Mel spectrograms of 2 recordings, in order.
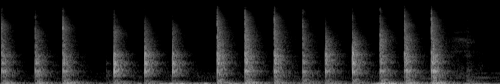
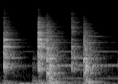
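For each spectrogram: First: About fifteen quick, dull taps that die almost at once, with no metallic ring: a well-damped turntable platter mat. Second: Bright metallic taps in quick pairs, each leaving thin high tones ringing on: a bare, undamped metal turntable platter.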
